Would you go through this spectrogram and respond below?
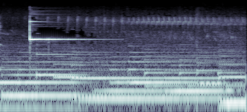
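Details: A bright bell-like chime rings out over sustained musical tones, with no animal voice heard.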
